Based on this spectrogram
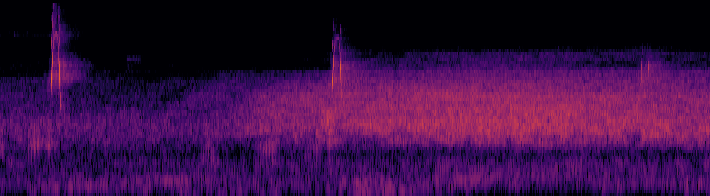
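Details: At dusk in summer over Hazeley Heath heathland, a male Eurasian woodcock roding in display flight overhead to attract a mate gives sharp, high squeaks about every three seconds, the last one fainter, over a steady background hiss.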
